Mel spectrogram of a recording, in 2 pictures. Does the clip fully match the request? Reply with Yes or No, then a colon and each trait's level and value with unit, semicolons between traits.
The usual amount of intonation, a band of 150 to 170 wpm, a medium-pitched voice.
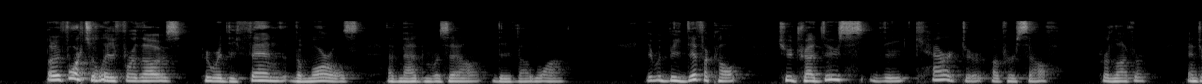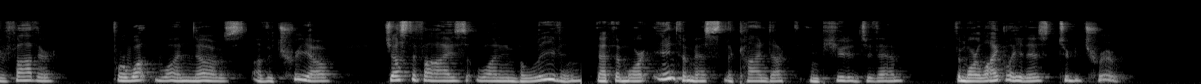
No: average, 3.1 semitones; average, 140 wpm; medium, 155 Hz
